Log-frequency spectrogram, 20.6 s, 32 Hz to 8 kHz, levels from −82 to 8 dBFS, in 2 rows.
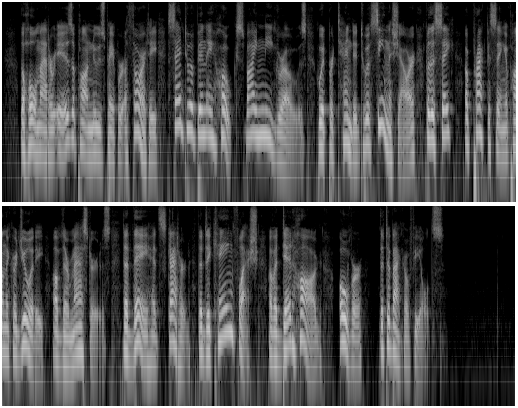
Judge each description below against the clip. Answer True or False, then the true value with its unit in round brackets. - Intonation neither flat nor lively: False (8.3 semitones)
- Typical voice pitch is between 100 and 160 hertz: True (140 Hz)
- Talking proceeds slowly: False (145 wpm)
